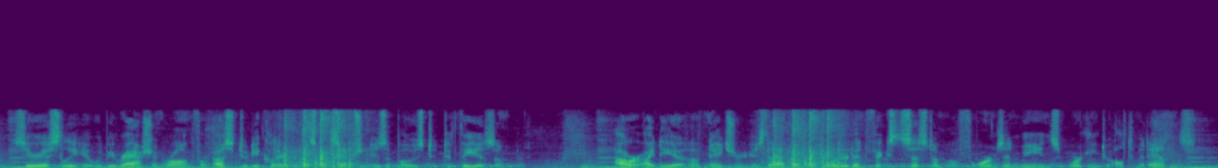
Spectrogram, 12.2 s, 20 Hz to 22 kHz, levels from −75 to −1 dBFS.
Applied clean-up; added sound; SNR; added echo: none; Engine / Mechanisms + Bird; 2 dB; none.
